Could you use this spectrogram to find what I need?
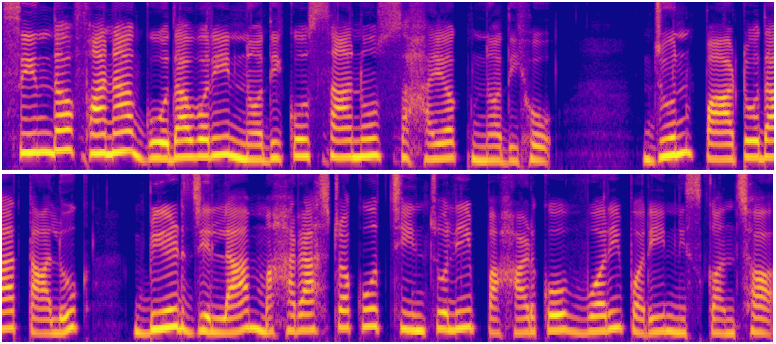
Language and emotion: Nepali, neutral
